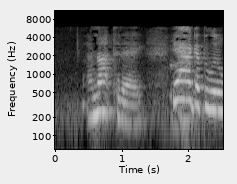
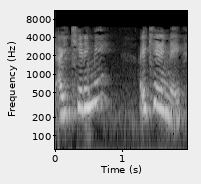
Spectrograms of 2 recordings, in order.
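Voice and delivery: disbelief; 6 semitones higher, faster than usual. Real, not acted. Outraged at sponsor's trick.

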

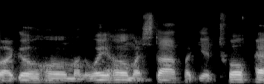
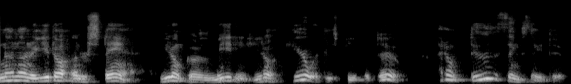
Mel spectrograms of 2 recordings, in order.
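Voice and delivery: put-on higher, urgent drunken protest; desperate pleading; 8 semitones higher than usual. Drunk husband pleading with tearful wife, higher and urgent. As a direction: beg her to understand.

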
